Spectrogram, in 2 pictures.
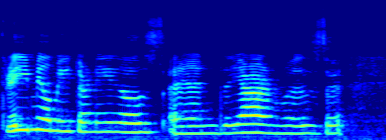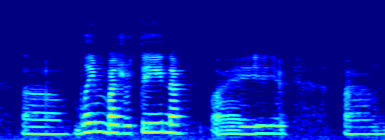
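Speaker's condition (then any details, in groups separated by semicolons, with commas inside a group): No condition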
